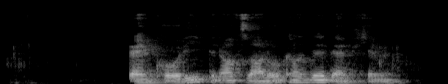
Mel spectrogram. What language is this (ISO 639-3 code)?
kur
